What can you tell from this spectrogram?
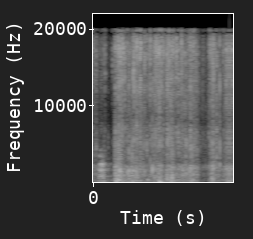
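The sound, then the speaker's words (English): A packet of Seabrook's crisps being crinkled and handled, a dense, crackly rustle that runs almost without a break, with a couple of brief pauses, fairly loud throughout. “I'm sitting here with a packet of Seabrook's crisps”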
